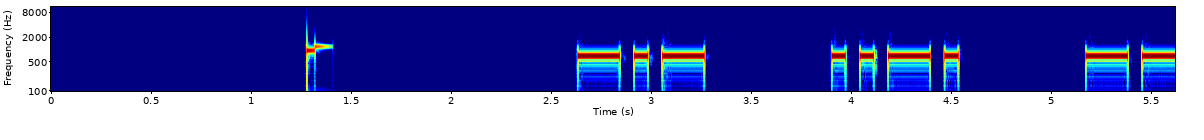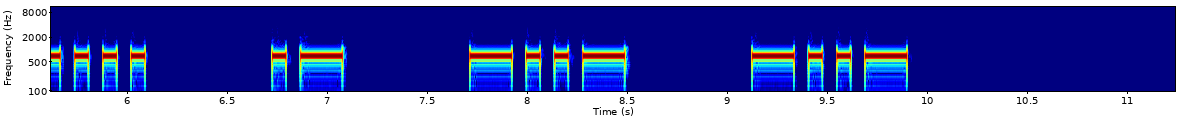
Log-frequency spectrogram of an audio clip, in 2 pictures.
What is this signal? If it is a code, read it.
Morse code, heard as a keyed tone, about 17 wpm, spaced as for 10 wpm, 700 Hz. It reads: KF7AXX
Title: USA Call Signs - 6 Characters - 3x Character Spacing - 17wpm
